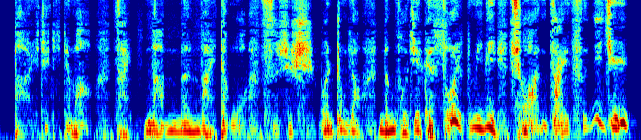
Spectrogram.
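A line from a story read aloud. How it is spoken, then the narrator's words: Hushed whisper. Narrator (Chinese): 楚留香却已经压低了语声，悄悄地说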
